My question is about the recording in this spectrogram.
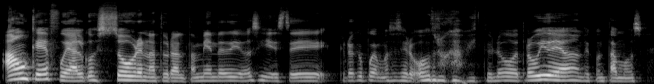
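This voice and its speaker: A woman with a lowish voice and fairly bright tone speaks at a moderate pace. As a podcast co-host in a personal storytelling chat, she earnestly shares her own experience and speaks directly to the listener.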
